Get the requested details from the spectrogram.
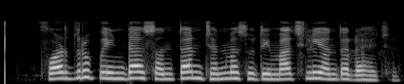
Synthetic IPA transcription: fəɾd̪ɾupɪɳɖasənt̪and͡ʒənməsud̪ʱimat͡ʃʰliənt̪əɾːəɦet͡ʃʰe

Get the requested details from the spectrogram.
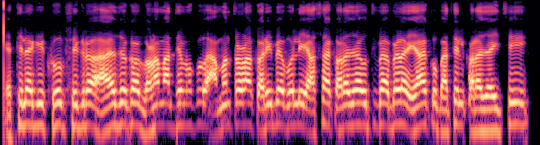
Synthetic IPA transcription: ḛt̪ʰilaɡikʰubsiɡɾɔajod͡ʒɔkɔɡʱɔɽ̃ɔmad̪ʱjɔmɔkua̰mɔnt̪ɾɔɽ̃ɔkɔɾibeboliasakɔɾad͡ʒawt̪ʰibabeɭeeɦakubat̪ilkɔɾad͡ʒajt͡ʃʰi

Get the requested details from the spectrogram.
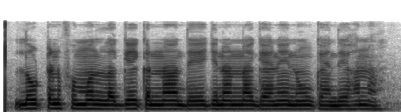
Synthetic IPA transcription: loːʈənpʰəmənləɡːeːkəɾnãːd̪eːd͡ʒənãːnaːɡɛːneːnũːkɛ̃ːnd̪eːɦənaː

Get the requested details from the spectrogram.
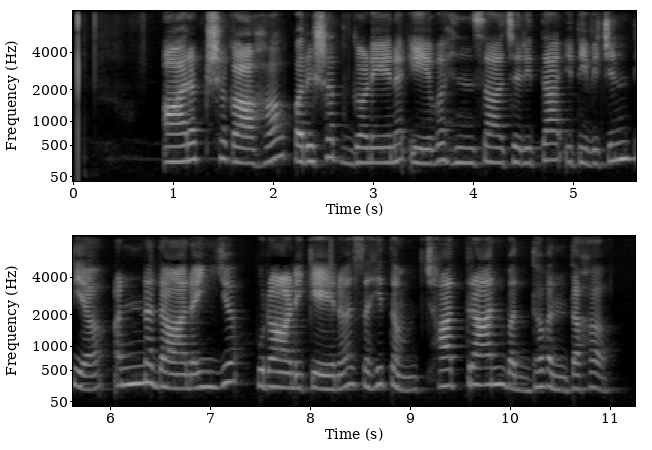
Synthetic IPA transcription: aːɾɐkʂɐkaːɦɐ̆pɐɾiʂɐt̪ɡɐɳeːnɐʔeːʋɐɦinsaːt͡ʃɐɾit̪aːʔit̪iʋit͡ʃint̪jɐɐnːɐd̪aːnɐjːɐpuɾaːɳikeːnɐsɐɦit̪ɐmt͡ʃʰaːt̪ɾaːnʋɐd̪ʱːɐʋɐnt̪ɐɦɐ̆

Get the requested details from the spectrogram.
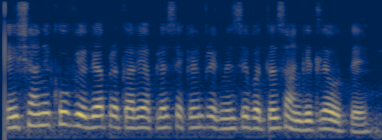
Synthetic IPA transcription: eɕanekʰuːpʋeɡɭjapɾəkaɾeapljasekəɳɖ̚pɾeɡnənsiːbəd̪ːəlsaŋɡit̪leɦot̪e

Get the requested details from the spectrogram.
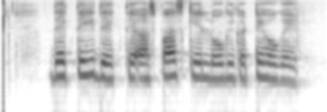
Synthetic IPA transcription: d̪eːk̚ʰt̪eɦid̪eːk̚ʰt̪eaːspaːskeloːɡɪkəʈʰːeɦoɡɐeː

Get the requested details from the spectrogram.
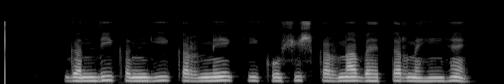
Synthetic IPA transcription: ɡɐ̃nd̪ʱikɐ̃ŋɡikɐɾnekikoːʃɪʃkɐɾnabɛɦt̪əɾnɐɦĩɦɛ̃ː

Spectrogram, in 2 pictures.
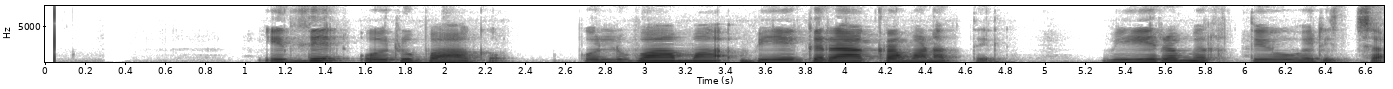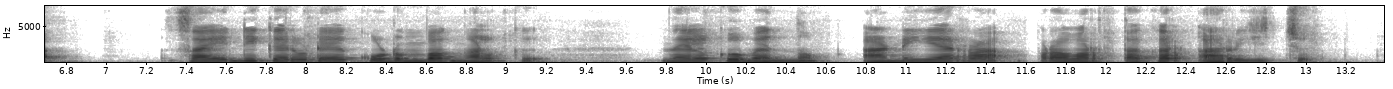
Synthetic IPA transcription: iðilo̞ɾubʱaːɡɐm | pulʋaːmɐʋiːɡɐɾaːkrɐmɐɳɐt̪ːḭl | ʋiːɾɐmirt̪jiʋuʋɐɾit͡ɕːɐ̰ | sɐjniɣɐɾuɽe̞kuɽumbɐŋːɐɭkɨ̰ | nelkume̞nːumɐɳijɐrɐprɐʋɐrt̪ɐɣɐrɐrijit͡ɕːṵ

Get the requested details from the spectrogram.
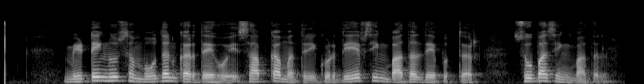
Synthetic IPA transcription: miːʈɪŋɡnũːsəmboːd̪ənkəɾd̪eɦoːḛːsaːb̚kaːmə̃nt̪ɾiːɡʊɾd̪eːʋsɪ̃ŋɡbaːd̪əld̪eːpʊt̪ːəɾ | suːbaːsɪ̃ŋɡba̰ːd̪ə̰l

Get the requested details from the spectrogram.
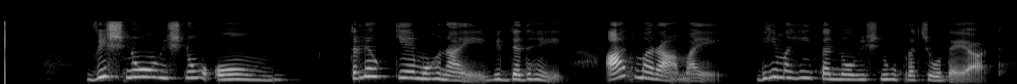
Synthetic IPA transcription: ʋiʃnuʋiʃnuoːm | t̪ɾilɐwkjeːmoɦnaːjḛːʋid̪jɐd̪ʱɐɦḛː | aːt̪mɐɾa̰ːmɐ̰jḛː | d̪ʱimɐɦit̪ɐnːoːʋiʃnuɦupɾɐt͡ʃoːd̪ɐ̰ja̰ːt̪

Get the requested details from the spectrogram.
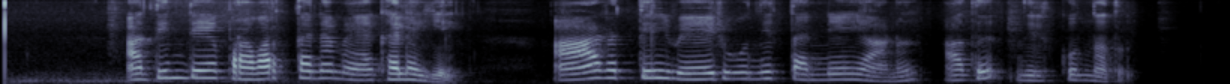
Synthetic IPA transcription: ɐðinde̞prɐʋɐrt̪ɐnɐme̞ːkʰɐlɐjḭl | aːɻɐt̪ːilʋe̞ːɾuːnit̪ɐnːe̞jaːɳɨɐðɨnilkunːɐðɨ̰

